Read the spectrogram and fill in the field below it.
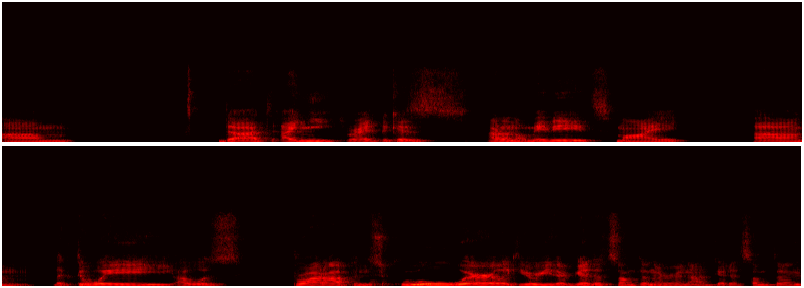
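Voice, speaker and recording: Speaking at a medium pitch, a man keeps a fairly slow pace. His intonation is lively. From Russia, small town. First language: Russian. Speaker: tech educator. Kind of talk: interview. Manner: hesitant, many fillers.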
